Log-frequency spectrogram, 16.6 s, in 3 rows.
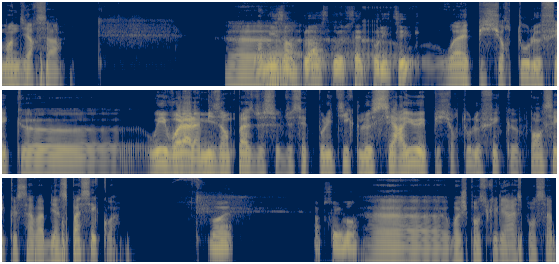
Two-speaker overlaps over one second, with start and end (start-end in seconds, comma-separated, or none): none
